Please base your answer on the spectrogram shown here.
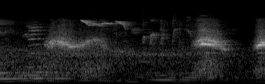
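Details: A Great Tit at Taberqment, recorded in 2011, gives a few short, high, chattering call notes, with a brief thin whistle early on and two sharper chips near the end.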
